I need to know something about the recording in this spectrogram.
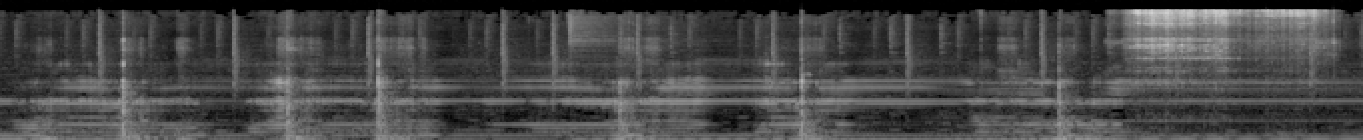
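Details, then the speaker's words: Armature on a test device with a saw blade held over the slots: a steady electrical hum with buzzing blade vibration over a slot, indicating damaged coil winding in that slot. "il y a une vibration qui signifie des dommages dans l'enroulement de la bobine"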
